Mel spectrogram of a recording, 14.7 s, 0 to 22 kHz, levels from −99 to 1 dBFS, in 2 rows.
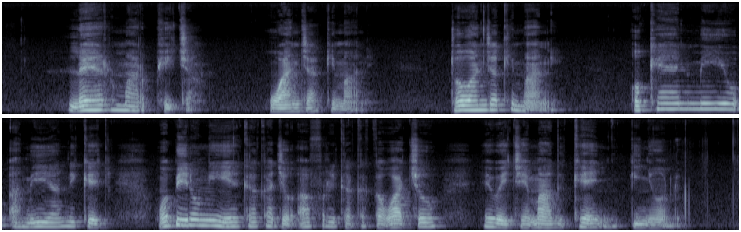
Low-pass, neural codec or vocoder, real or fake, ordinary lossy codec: none; none; real; none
